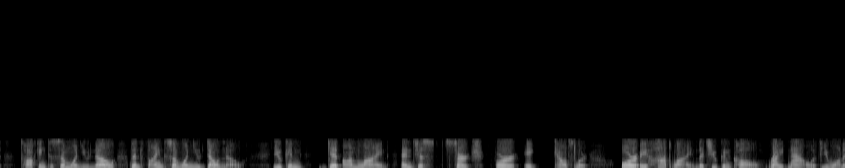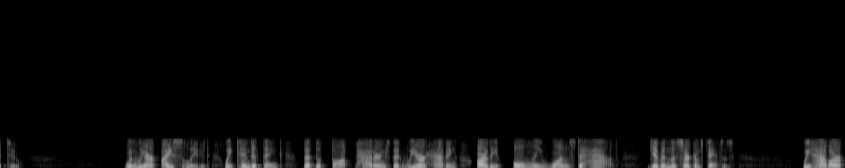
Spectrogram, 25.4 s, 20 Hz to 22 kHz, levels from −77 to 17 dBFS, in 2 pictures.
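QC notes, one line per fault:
Throughout: Bluetooth CVSD headset codec. The speech is confined to roughly 250 Hz to 3.7 kHz, with nothing above. CVSD sends one up-or-down bit per sample at 64 kbps and adapts its step size, so loud high-frequency energy outruns the step and distorts, s sounds come out scratchy, and a granular hiss sits under the speech. The damage is plainly audible.
10.07–10.13 s, 12.69–12.73 s, 23.22–23.28 s: unconcealed Bluetooth headset packet loss. Each event drops about 34–41 ms of audio, which fits around ten lost packets that were replaced by silence or an idle pattern rather than patched over. The first follows "a counselor or a" and precedes "that you can call". Its gaps are scattered over about 53 ms, with the longest at 15 ms, so it sounds chopped and crackly. The others follow "right now if you" and "to have given the". The holes have abrupt edges, and the level dips briefly on recovery.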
